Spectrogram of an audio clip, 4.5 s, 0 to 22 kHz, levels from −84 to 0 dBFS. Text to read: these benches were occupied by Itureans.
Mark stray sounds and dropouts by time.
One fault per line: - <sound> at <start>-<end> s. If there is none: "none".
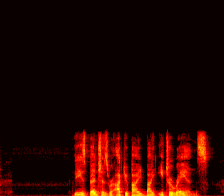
none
